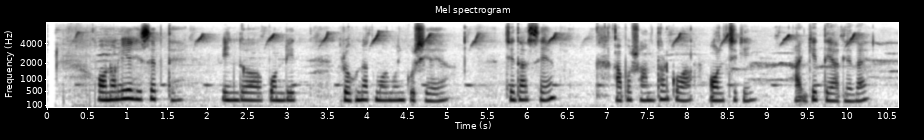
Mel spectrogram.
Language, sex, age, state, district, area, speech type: Santali, female, 30-45, West Bengal, Jhargram, rural, spontaneous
